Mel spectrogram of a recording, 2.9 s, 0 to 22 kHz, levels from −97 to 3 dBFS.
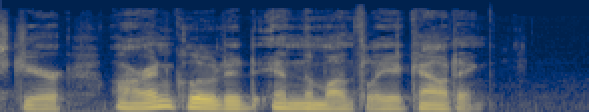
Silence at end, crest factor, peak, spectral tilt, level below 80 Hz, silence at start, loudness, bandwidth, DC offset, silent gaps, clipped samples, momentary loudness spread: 0.55 s; 18 dB; -10 dBFS; -7.5 dB/octave; -60 dBFS; 0 s; -29 LUFS; 16 kHz; under 0.1%; none; under 0.1%; 11 LU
